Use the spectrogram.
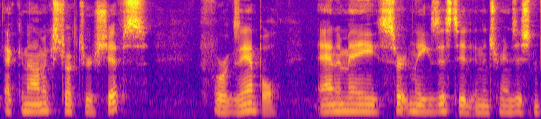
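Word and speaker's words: anomie: have something called anime whoops went away okay pronounced yes so this is called anime so norms are weak conflicting or absent um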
